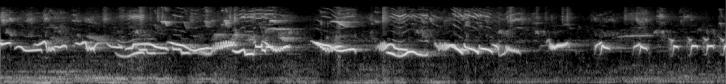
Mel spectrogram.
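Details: Sabiá (thrush) warming up, pouring out rich, looping whistled phrases that twist up and down, ending in a few short clipped notes, against a faint low background rumble.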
